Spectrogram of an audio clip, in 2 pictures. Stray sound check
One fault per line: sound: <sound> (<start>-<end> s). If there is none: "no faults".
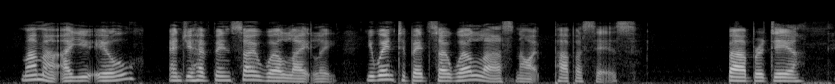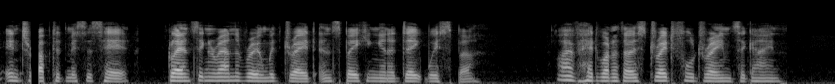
sound: dropout (8.7-8.7 s)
